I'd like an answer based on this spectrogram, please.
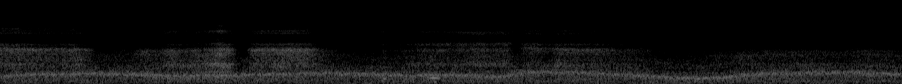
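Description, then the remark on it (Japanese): Heavy, excited, sweet breathing of a young woman awaiting an answer to her confession of love, a steady rush of air swelling and easing in slow waves with sharper snort-like inhales, continuing alone with no talking for several seconds. “興奮した甘い吐息があなたの答えを待っている。”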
